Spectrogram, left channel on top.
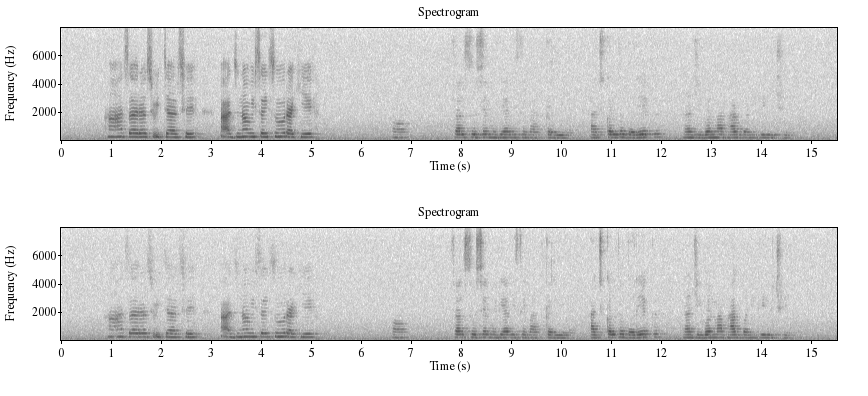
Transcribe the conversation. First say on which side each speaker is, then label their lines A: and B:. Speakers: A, on the left (about 80°); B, on the right (about 35°).
A: હા સરસ વિચાર છે આજનો વિષય શું રાખીએ?
B: હ. ચાલ સોશિયલ મીડિયા વિશે વાત કરીએ આજ કલ તો દરેક ના જીવનમાં ભાગ બની ગયું છે.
